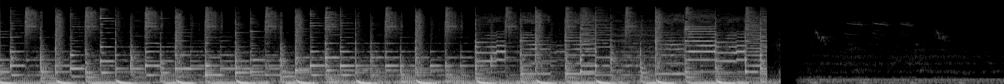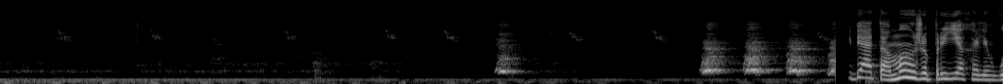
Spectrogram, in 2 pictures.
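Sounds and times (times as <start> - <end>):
music: 0.0 - 7.8
birds chirping: 8.0 - 18.4
dog barking: 9.0 - 9.5, 12.0 - 14.0, 15.0 - 15.4, 17.0 - 18.4.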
